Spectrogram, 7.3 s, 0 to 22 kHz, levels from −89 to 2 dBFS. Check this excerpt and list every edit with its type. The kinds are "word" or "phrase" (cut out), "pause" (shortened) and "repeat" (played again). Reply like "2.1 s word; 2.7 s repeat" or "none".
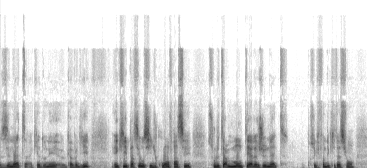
1.3 s word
